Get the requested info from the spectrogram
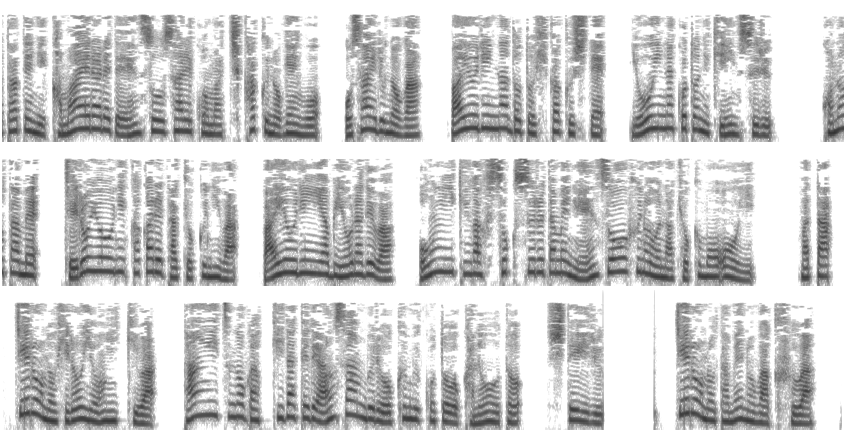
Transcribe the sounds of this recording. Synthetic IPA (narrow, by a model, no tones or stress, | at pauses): t̪at̪e̞ɲ̟ikʰamae̞ɾaɾe̞t̪e̞ẽ̞ɰ̃so̞ːsaɾe̞ko̞mat͡ɕi̥kakɯ̟no̞ɡẽ̞ɰ̃o̞ː | sae̞ɾɯno̞ɡa | b̥aio̞ɾʲĩnːad̪o̞t̪o̞çi̥kakɯ̟ɕi̥t̪e̞ | jo̞ːinako̞t̪o̞ɲ̟ikʲiĩɰ̃sɨɾɯ̟ | ko̞no̞t̪ame̞ | t͡ɕe̞ɾo̞jo̞ːɲ̟ikakaɾe̞t̪akʲo̞kɯ̟ɲ̟iβa | b̥aio̞ɾʲĩɰ̃jabʲio̞ɾad̪e̞βa | õ̞ɰ̃ikʲiɡaɸɯ̟̥so̞kɯ̟̥sɨɾɯt̪ame̞ɲ̟iẽ̞ɰ̃so̞ːɸɯ̟oːnakʲo̞kɯ̟mo̞oːi | mat̪a | t͡ɕe̞ɾo̞no̞çiɾo̞iõ̞ɰ̃ikʲiβa | t̪ãɰ̃it͡sɨno̞ɡakʲːid̪ake̞d̪e̞ãɰ̃sãmbɯ̟ɾɯ̟o̞kɯ̟mɯ̟ko̞t̪o̞ːkʰano̞ːt̪o̞ | ɕi̥t̪e̞iɾɯ̟ | t͡ɕe̞ɾo̞no̞t̪ame̞no̞ɡakɯ̟̥ɸɯ̟βa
